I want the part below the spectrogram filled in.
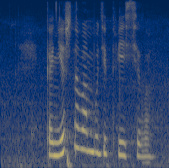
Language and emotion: Russian, positive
